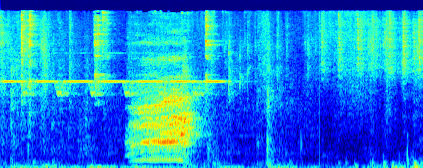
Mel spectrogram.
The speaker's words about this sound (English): Yeah. You fucking dog.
